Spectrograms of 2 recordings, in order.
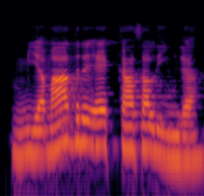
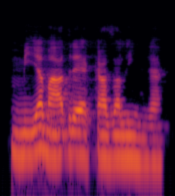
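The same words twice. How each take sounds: First: Slow, clear teacher reading; slow model sentence. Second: Said in the usual way. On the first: Shown as a demonstration. Teacher modelling for repetition, slowly. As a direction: say it slowly for the class to copy.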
